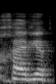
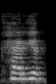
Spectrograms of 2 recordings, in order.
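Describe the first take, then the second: First: The word begins with a raspy throat fricative. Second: The word begins with an aspirated k stop. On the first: The speaker calls it right. "खे से खैरियत होता है। तो हम उसको खैरियत पढ़ेंगे" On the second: The speaker calls it wrong. "खैरियत नहीं पढ़ेंगे"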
